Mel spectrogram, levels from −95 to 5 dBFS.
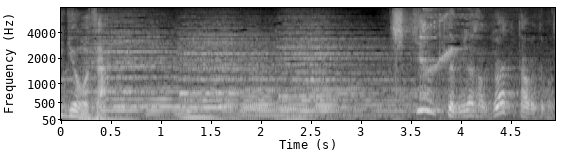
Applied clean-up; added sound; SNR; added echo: none; none; none; reverberation time 2.8 s.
